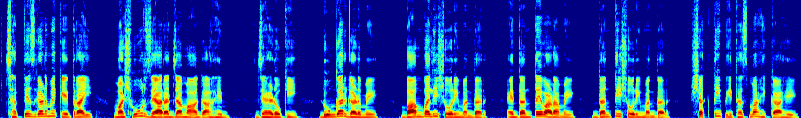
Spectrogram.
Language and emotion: Sindhi, neutral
